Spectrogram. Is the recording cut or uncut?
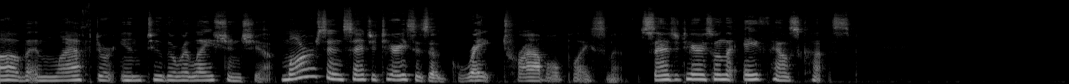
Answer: cut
